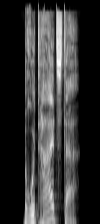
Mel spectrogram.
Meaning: inflection of brutal: 1. strong/mixed nominative masculine singular superlative degree 2. strong genitive/dative feminine singular superlative degree 3. strong genitive plural superlative degree
- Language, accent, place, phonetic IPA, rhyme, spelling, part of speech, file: German, Germany, Berlin, [bʁuˈtaːlstɐ], -aːlstɐ, brutalster, adjective, De-brutalster.ogg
